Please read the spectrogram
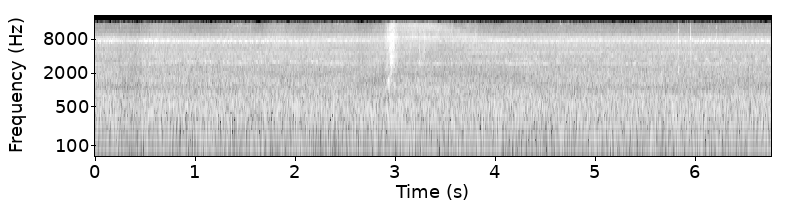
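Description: Steady rushing of flowing river water, with a faint, thin high whine held throughout and one short click about three seconds in.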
